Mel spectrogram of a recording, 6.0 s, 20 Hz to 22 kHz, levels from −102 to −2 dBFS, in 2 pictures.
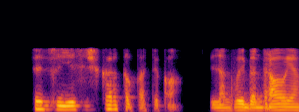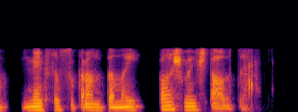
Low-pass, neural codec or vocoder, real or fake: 3.6 kHz; codec, 32 kHz, 1.9 kbps, SNAC; fake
